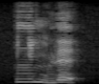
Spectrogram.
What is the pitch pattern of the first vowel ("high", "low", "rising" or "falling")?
falling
